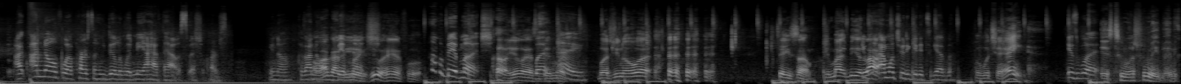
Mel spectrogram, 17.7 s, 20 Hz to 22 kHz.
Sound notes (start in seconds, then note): 9.7 laughs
